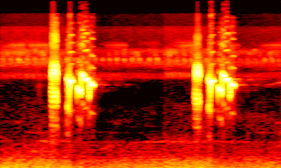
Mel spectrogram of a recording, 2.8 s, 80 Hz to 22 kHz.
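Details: Sooty-headed bulbul song used to call wild birds in forest or garden: two identical short bursts about 1.4 seconds apart, each a sharp note followed by quick bubbly whistled notes, over a faint low hum.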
